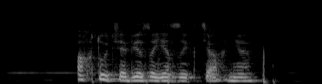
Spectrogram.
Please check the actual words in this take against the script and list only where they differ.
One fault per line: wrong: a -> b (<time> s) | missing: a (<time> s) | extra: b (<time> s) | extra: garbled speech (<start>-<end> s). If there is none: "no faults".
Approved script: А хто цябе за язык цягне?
no faults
